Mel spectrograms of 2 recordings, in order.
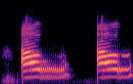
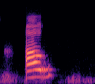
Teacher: Huruf ra, makhrajnya hujung lidah berjumpa dengan gusi atas. Naikkan lidah kita ke atas.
